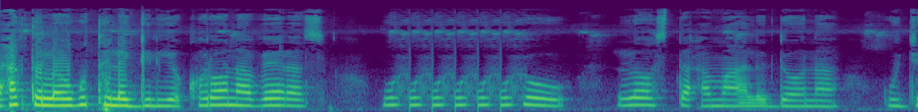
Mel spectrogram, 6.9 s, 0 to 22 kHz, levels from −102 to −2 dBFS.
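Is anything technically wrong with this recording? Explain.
Yes. Microphone overload, 0.07 to 0.95 s: peaks hit about 7 dB over the converter's limit, likely from excessive input volume, flattening a small share of samples into a harsh crackle.

Microphone volume stepped down at 0.09 s (about 2 dB), 1.08 s (about 7 dB) and 2.1 s (about 3 dB): level drops abruptly each time, likely the call software cutting input gain.

System hang loop, 3.07 to 3.93 s: a 170.67 ms piece, which fits an 8192-sample buffer, repeats five times at 5.86 Hz, a stutter from a frozen system replaying its ring buffer.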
